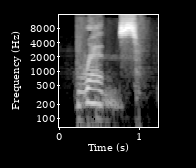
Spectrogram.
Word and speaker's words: Wrens: Shortened to its acronym, it spells WRNS, but it's pronounced like the bird, Wrens.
